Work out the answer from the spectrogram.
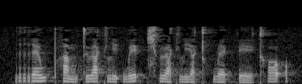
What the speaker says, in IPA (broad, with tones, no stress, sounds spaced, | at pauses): r ɛː˦˥ w pʰ a˨˩ m t ɯ˧ a̯ k l i˨˩ ʔ w e˥˩ ʔ t͡ɕʰ ɯ˨˩ a̯ k l i˩˦ a̯ kʰ w ɛː˨˩ k̚ ʔ eː˩˦ kʰ ɔ˦˥ ʔ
